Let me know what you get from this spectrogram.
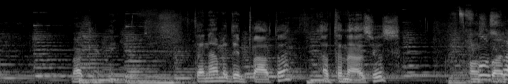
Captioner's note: speaking foreign language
